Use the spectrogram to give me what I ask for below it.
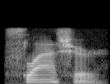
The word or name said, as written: slasher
